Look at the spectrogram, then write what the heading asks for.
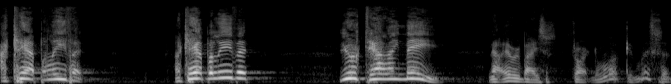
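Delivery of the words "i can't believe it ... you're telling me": loud, high stage whisper. Retelling a young woman's reply during a church service: imitating a big loud whisper. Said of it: "she said in this big, loud whisper".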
